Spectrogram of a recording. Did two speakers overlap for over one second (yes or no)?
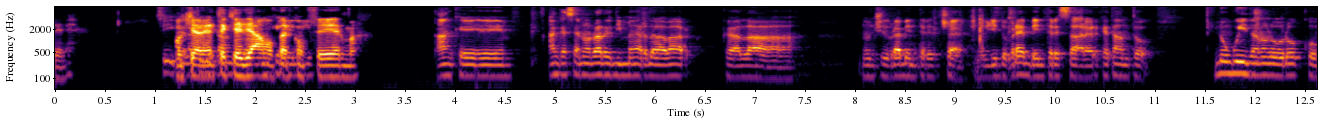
yes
